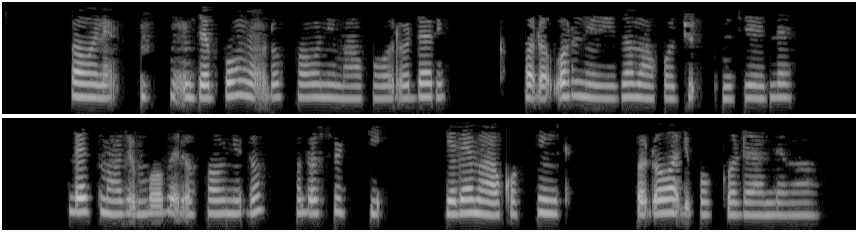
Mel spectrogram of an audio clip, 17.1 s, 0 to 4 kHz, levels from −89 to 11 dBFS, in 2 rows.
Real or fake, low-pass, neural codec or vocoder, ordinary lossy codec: real; 3.6 kHz; none; MP3, 16 kbps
